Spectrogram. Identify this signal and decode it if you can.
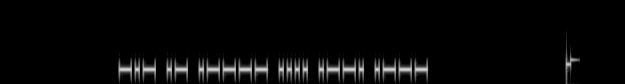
Morse code, heard as a keyed tone, about 30 wpm, 700 Hz. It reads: KA1HPJ
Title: USA Call Signs - 6 Characters - 4x Character Spacing - 30wpm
